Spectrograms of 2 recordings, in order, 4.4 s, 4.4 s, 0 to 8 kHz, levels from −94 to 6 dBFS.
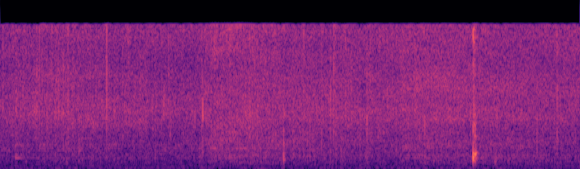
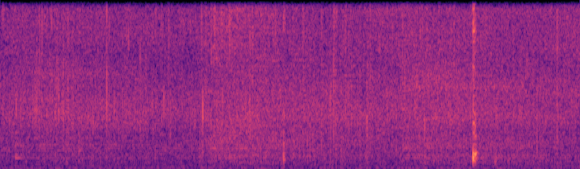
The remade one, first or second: first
